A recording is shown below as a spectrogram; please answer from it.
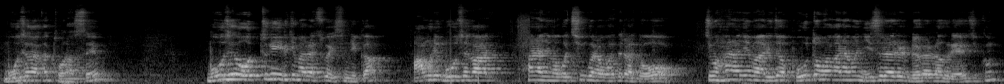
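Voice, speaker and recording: A man's voice: sits high, fast talker, roomy sound. A man preaching a sermon as pastor, emphatic and often asking the congregation questions. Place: church sanctuary.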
